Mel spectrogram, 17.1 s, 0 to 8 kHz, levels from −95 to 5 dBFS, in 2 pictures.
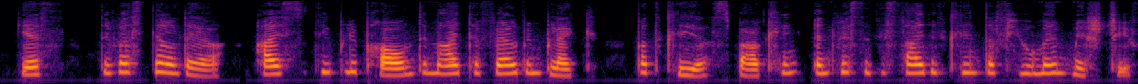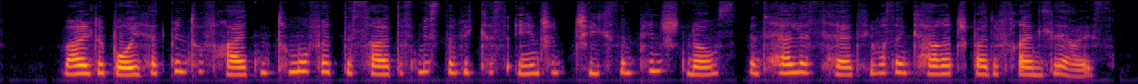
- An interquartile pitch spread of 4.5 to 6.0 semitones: No, average, 3.3 semitones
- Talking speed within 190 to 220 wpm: Yes, average, 195 wpm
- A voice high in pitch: Yes, very high, 275 Hz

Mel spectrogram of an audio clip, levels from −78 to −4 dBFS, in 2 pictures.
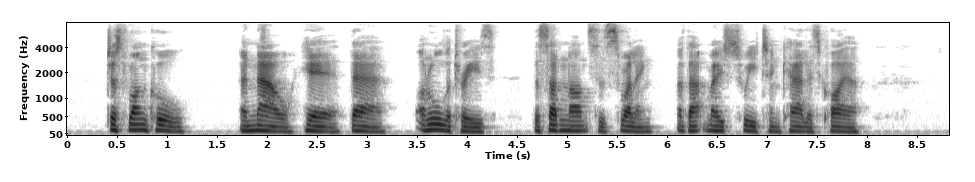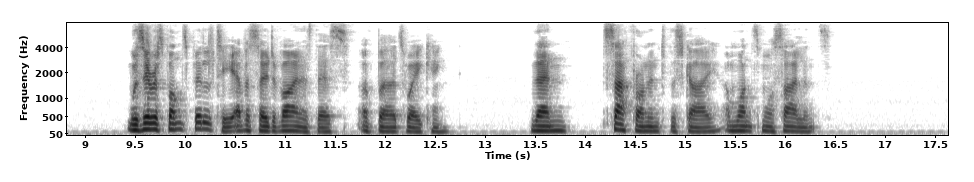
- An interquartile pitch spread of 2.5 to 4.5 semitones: Yes, average, 3.3 semitones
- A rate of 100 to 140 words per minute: Yes, slow, 135 wpm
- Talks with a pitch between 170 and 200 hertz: No, low, 120 Hz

